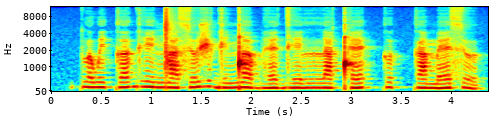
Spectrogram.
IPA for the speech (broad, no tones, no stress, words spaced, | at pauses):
tʷawekɐɡʱe ŋ͡ǀasɵʒə ɡeŋ͡ǃɐbʱɛ dʱelːaǃʰɛkːɵ kːamɛsɵ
